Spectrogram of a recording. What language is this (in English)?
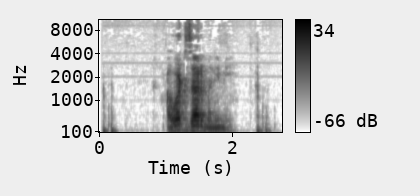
Burushaski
